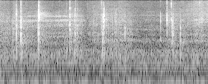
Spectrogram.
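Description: Faint, scattered crinkles and small ticks from a plastic packet of black Czech Nymph dubbing being handled, as dubbing is pulled from it.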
